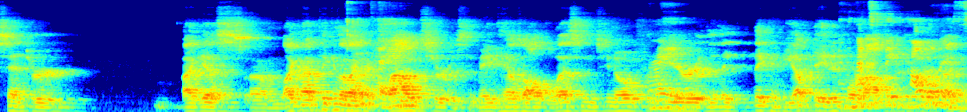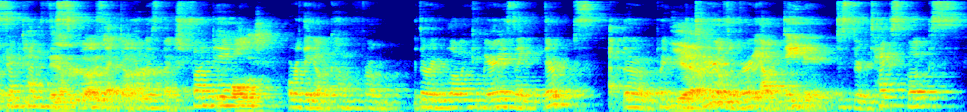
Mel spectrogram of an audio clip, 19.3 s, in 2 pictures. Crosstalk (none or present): present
